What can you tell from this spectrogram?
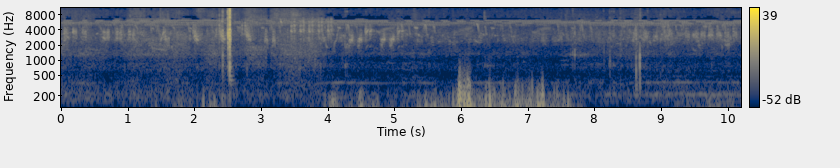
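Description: Baitcasting rod and reel being handled, with one sharp click about two and a half seconds in and a low rumble of handling noise from about four to eight seconds in, over faint birdsong.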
